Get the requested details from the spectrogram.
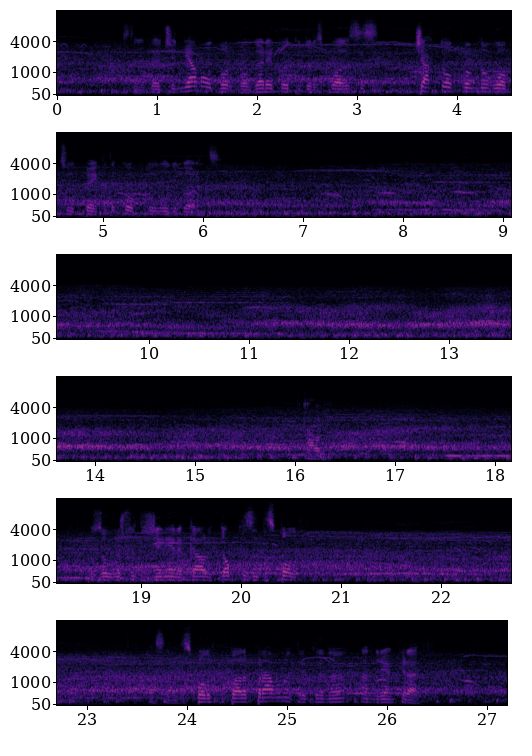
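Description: A large stadium crowd chants and roars in the open air.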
